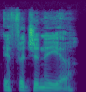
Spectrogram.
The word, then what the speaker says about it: Iphigenia: the Google pronunciation, and it came up as Iphigenia. You're not going to figure it out from the spelling.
